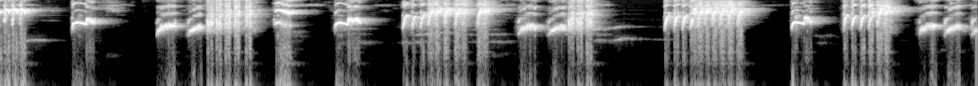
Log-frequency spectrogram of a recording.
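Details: ["A cucak cungkok delivers dense sequences of grating rasps mixed with short upslurred whistles, a 'beset nyerecet kasar' training song for murai, cucak ijo and kacer."]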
